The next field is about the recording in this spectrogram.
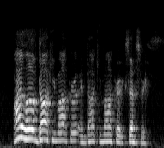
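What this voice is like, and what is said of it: Hank Hill cartoon character impression. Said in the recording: “Who are you impersonating? ... Hank Hill. ... I'm King of the Hill.”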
